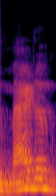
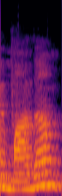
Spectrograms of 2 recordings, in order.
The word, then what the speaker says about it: Madame: इज मॅडम Curie. Digest मध्ये लक्षात घ्या, मादाम क्युरी म्हटलेलं आहे. परंतु जेव्हा आम्ही या ठिकाणी त्याचा प्रोनन्सिएशन बघायला गेलो, MADAME, तेव्हा त्याचं मादाम दिसेना, त्याचं प्रोनन्सिएशन मॅडम येते.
